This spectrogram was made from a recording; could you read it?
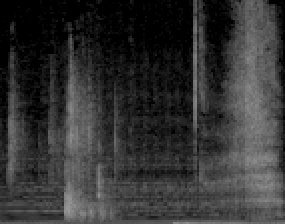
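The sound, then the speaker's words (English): Dice for an infiltration roll tumble into a tray with a sharp clatter that rattles briefly and fades, followed by a dull, low thunk a moment later; no one speaks. “goes for the dice”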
